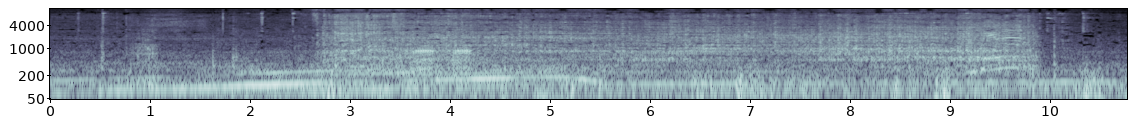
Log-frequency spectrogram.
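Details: Goped two-stroke scooter after head cover came off and spark plug possibly disturbed, won't go as fast as normal; high buzzy engine revs and holds with raspy whir, owner hears flywheel; power loss, cause unclear.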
